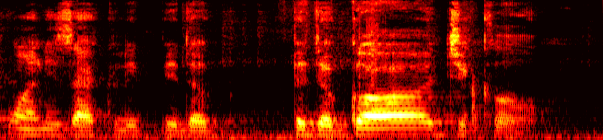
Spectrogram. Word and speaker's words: pedagogical: one is actually the pedagogical pedagogical all right so the first g is hard the second g is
